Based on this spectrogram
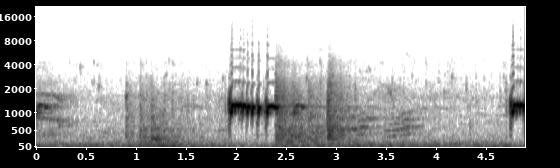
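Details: Local Muria zebra dove song used to stimulate reluctant doves. A single loud staccato coo phrase with a held ending is followed by scattered softer calls and rustling. Another phrase begins at the end.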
